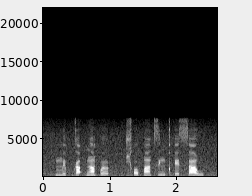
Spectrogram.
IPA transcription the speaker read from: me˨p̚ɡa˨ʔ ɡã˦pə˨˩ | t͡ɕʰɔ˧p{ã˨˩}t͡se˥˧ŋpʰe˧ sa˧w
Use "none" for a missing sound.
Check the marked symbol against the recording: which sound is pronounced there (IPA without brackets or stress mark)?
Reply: ã˧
